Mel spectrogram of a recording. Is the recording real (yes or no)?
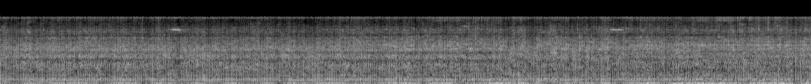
no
